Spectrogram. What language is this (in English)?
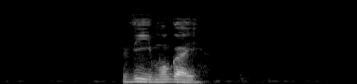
Mari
